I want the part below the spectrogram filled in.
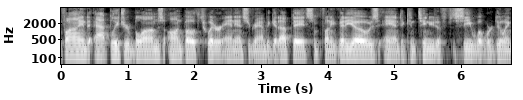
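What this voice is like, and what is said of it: Hoarse, fading voice. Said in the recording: “Why does my voice only go out? ... why is your voice going out anyway?”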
